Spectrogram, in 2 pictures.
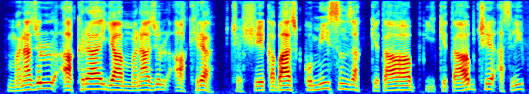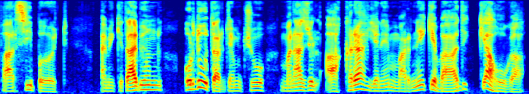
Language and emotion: Kashmiri, neutral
